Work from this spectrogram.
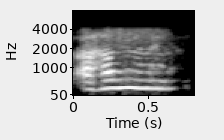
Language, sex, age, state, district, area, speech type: Sanskrit, female, 18-30, Kerala, Palakkad, urban, conversation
